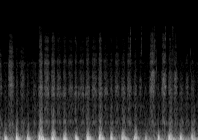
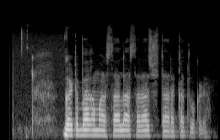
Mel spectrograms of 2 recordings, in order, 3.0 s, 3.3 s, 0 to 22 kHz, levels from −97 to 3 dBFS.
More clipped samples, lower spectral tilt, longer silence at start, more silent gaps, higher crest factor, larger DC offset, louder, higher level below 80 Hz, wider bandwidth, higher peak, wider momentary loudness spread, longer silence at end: neither; about the same, -9 dB/octave vs -8.5 dB/octave; second, 0.05 s vs 0.5 s; neither; second, 16 dB vs 22 dB; neither; second, -34 LUFS vs -23 LUFS; first, -30 dBFS vs -66 dBFS; second, 3.8 kHz vs 9.2 kHz; second, -12 dBFS vs -2 dBFS; second, 6 LU vs 22 LU; second, 0 s vs 0.2 s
